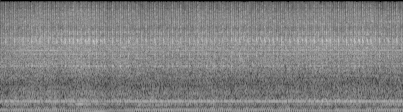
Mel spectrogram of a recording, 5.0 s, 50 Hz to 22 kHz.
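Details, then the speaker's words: Renault 5 Gordini Turbo (Alpine Turbo) classic after idle mixture screw adjustment, richer disliked and set back to where it's happiest; even, settled idle with steady low hum, no misses or knocks, ticking over smoothly at set speed; normal idle. "I'm unscrewing that which makes it richer and it doesn't like it so I'm going to screw it back in again there we are that's about where it's happiest"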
